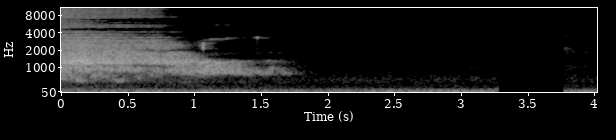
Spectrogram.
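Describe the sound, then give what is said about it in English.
A deep, breathy exhale taken during guided relaxation: loud at first, it softens and trails off over about two seconds into quiet, followed by a brief silence. “Final breath. Inhale. And exhale to let go.”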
